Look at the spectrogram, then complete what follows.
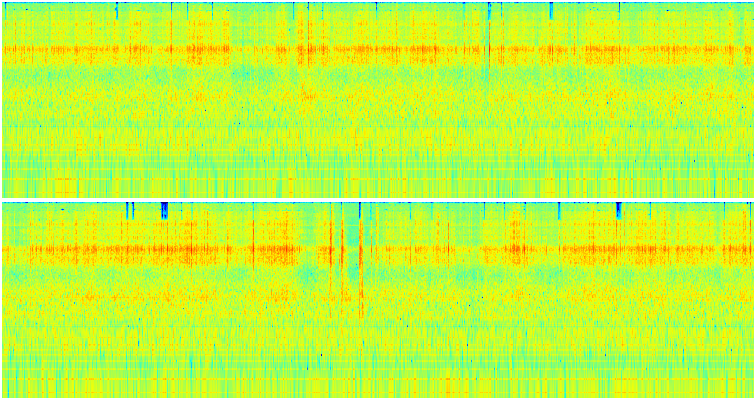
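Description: A car driving on an expressway through typhoon weather: a steady roar of tyre, wind and rain noise over a heavy, constant low rumble.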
